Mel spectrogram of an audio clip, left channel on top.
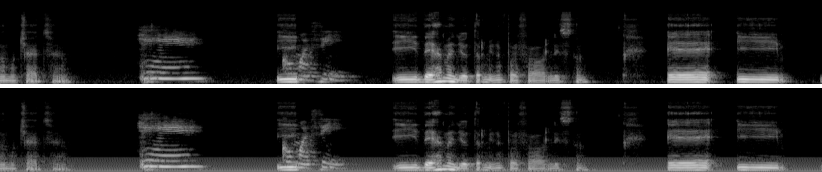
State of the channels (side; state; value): right; noise; hum, 19 dB below the sound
